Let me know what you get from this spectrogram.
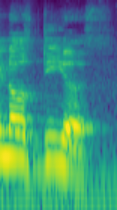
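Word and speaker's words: Buenos días: Buenos dias.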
